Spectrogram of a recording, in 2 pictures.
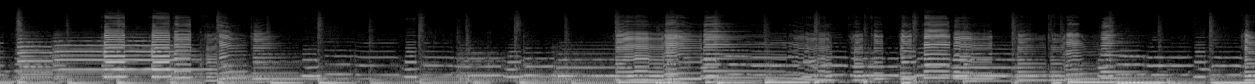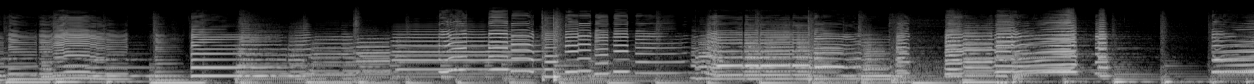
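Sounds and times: rising horn run: 0.0 - 24.0
swing jazz band playing: 0.0 - 25.0.

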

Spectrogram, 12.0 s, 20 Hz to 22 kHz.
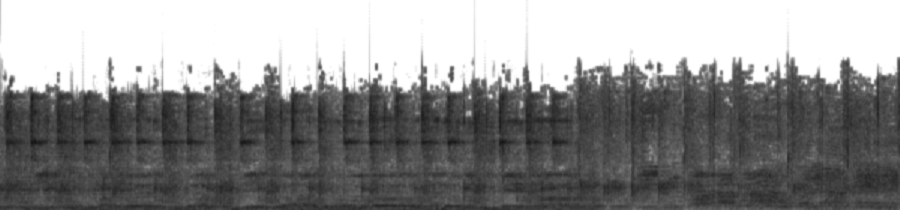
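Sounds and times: percussion hits: 0.0 - 12.0
praise song singing: 0.0 - 12.0.

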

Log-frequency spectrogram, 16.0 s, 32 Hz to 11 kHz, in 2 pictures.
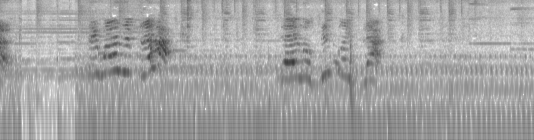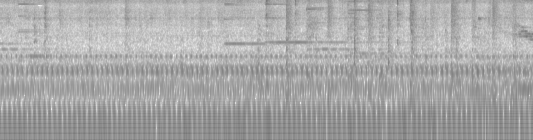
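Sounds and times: steady low hum: 0.0 - 16.0
child's voice: 1.3 - 2.7, 4.1 - 5.8.

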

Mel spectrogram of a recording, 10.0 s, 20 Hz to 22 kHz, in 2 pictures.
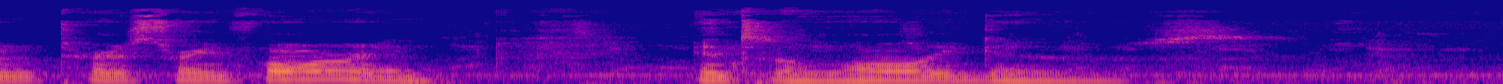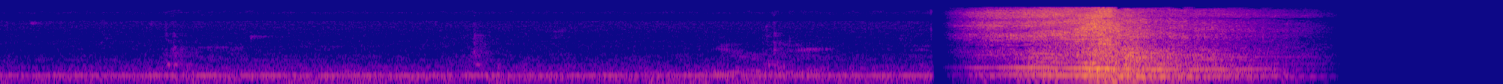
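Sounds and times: low hum with held tone: 0.0 - 8.2.

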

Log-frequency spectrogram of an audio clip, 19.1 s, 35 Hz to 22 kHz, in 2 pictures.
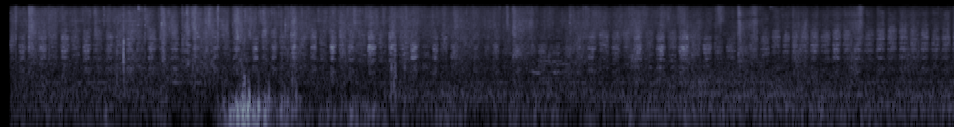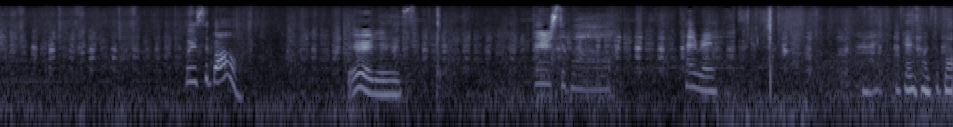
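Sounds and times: footsteps on wet sand: 0.1 - 14.2
dogs panting: 0.1 - 19.0.

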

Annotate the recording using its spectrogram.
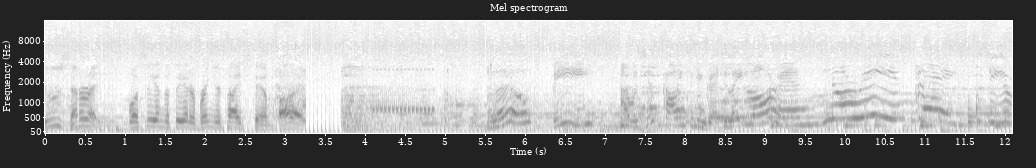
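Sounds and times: light background music: 0.0 - 12.0.

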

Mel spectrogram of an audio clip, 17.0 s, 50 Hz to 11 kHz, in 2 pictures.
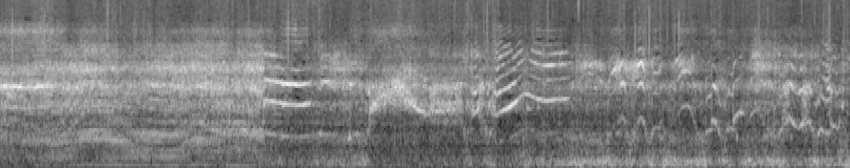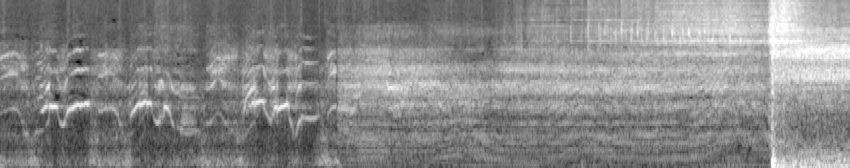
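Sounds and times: animal calls rising and falling: 0.0 - 6.4, 7.9 - 16.2.

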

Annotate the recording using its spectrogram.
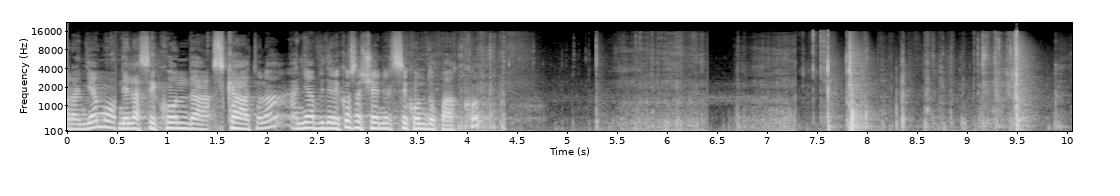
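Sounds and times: tape and cardboard crackling: 5.0 - 10.0
scissors cutting packing tape: 5.2 - 10.0.

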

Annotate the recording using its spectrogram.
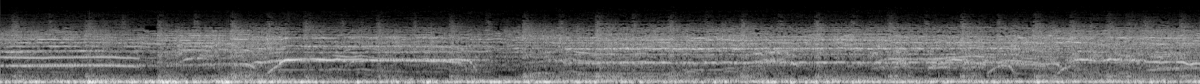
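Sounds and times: crowd cheering and yelling: 0.0 - 12.0
live pop band playing: 0.0 - 12.0.

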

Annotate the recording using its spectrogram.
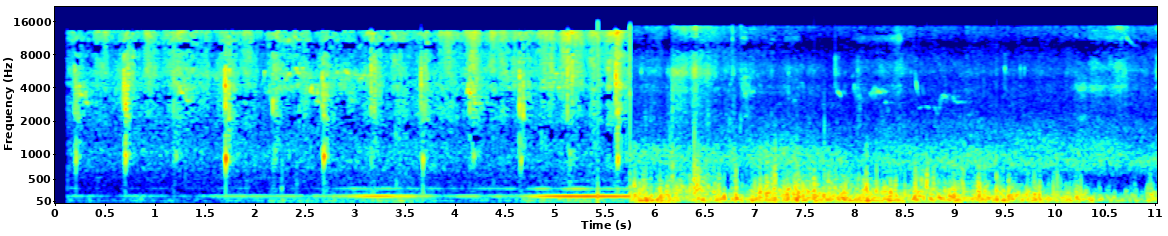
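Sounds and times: horse hooves clopping on tarmac: 0.1 - 5.8
low hum: 0.1 - 8.6
rushing noise: 0.5 - 6.2.

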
